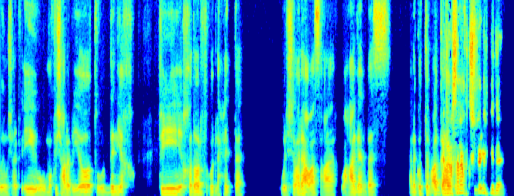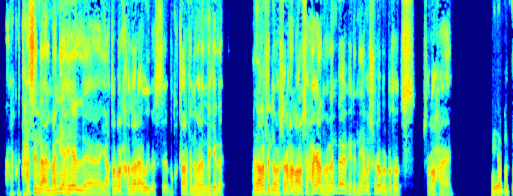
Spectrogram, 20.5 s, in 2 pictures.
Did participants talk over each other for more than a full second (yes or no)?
no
